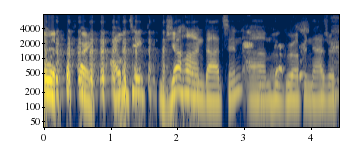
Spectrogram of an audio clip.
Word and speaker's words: Jahan Dotson: Jahan Dotson.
